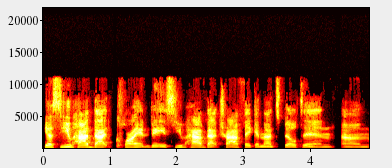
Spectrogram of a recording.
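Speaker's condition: No condition

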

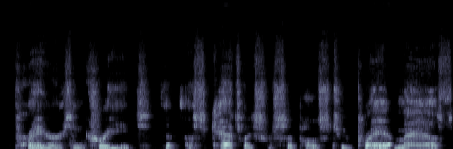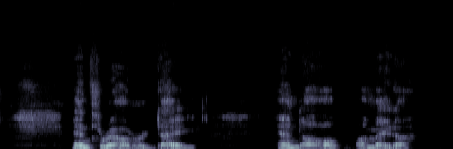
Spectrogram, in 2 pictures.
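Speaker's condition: Vocal cord surgery; multiple vocal cord surgeries

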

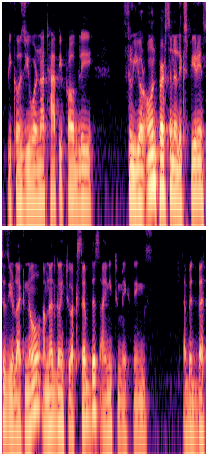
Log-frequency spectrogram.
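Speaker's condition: No condition

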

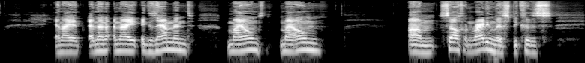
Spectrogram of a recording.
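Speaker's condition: Stutter; stutters during conversation; repeated sounds, repeated words

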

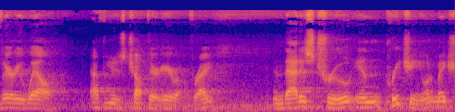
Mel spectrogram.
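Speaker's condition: No condition

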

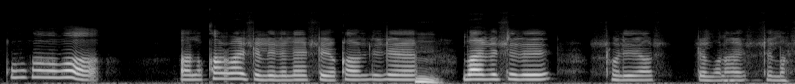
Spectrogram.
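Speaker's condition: Treacher Collins syndrome, cleft palate; may be hard to understand due to cleft palate

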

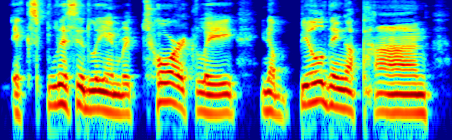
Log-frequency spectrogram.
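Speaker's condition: No condition

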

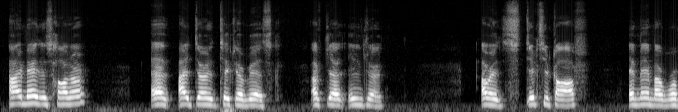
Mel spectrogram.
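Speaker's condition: Down syndrome; tying shoes difficult

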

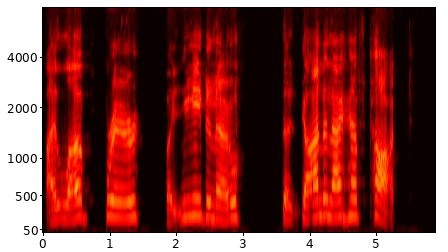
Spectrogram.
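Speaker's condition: Cerebral palsy

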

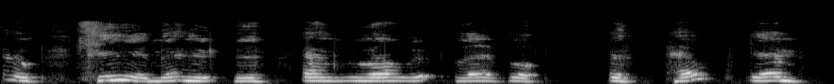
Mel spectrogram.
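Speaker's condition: Cerebral palsy; affects muscle movement, intellect unaffected; audiences initially unsure they can understand speech, speech described as hard to understand

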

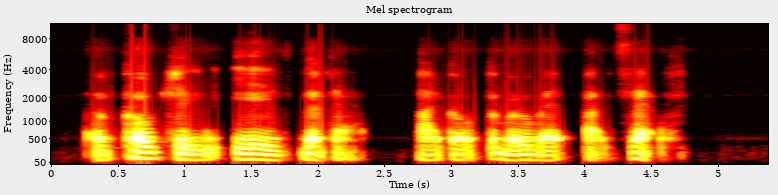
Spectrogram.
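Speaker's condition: Speech impediment; weaker-looking muscles in childhood

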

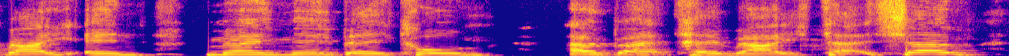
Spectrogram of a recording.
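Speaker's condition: Ataxic cerebral palsy; stuck during delivery

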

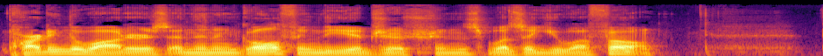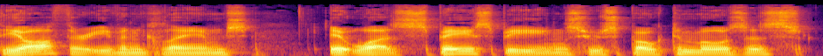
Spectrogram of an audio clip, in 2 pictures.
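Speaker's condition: No condition

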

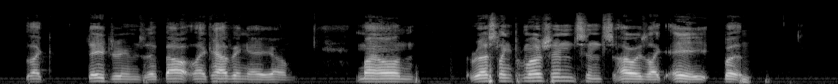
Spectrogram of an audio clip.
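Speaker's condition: Cerebral palsy, physical only

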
